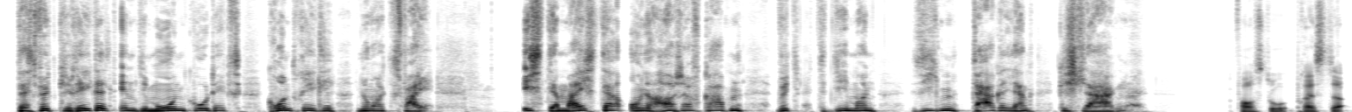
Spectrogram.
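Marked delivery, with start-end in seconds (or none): 0.1-8.5 high, louder demon reciting a rule; high excited little demon voice; agitated demon. Acted. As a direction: rattle off the rule in alarm. Demon recites his code.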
